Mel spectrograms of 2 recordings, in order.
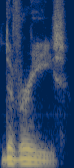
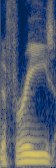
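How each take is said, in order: First: The name is said with a V sound. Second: The name is said with an F sound. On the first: The speaker calls it right. "I'm pretty sure it's DeVries with a V, not a F" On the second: The speaker calls it wrong. "They called him DeFreeze all game long"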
